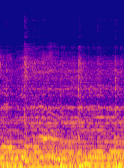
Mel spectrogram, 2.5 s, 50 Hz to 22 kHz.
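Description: A rock-style song with guitar and a singing voice, played loud through an RCX 15-inch active loudspeaker, with a strong steady bass.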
